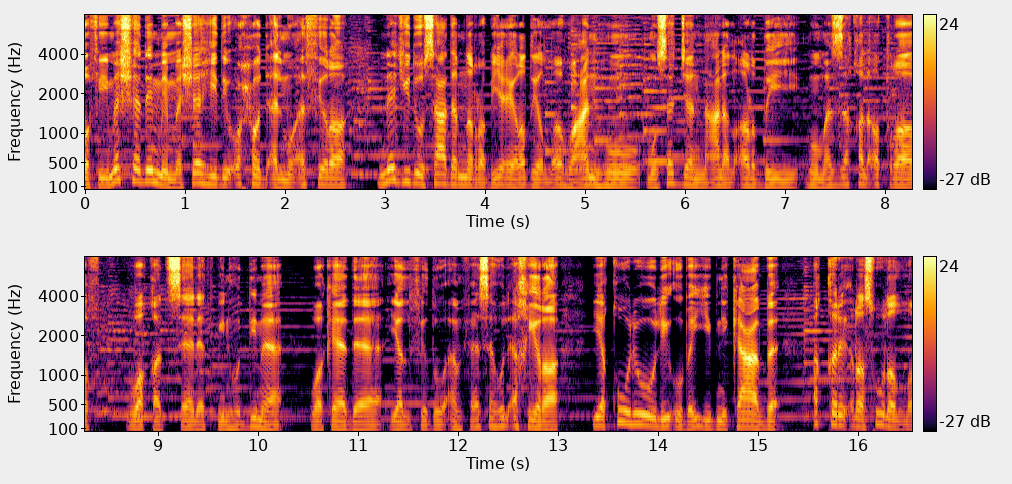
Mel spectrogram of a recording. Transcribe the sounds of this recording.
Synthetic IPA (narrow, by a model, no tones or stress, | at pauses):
wafiːmaʃhad̪mɪnmaʃaːɦɪd̪ʔʊħʊd̪ʔalmʊʔaθːɪɾˤa | nad͡ʒɪd̪saʕd̪abnɑrˤːɑbiːʕɾˤɑd̪ˤɨjalˤːɑːɦʊʕanɦʊmʊsad͡ʒːanʕalaːlʔɑɾˤd̪ˤɨmʊmazːɑqɑlʔɑ̰t̪ˤɾˤɑːfwɑqɑd̪saːlat̪mɪnhʊd̪ːɪmaːʔ | wakaːd̪ajɑlfɨd̪ˤʔa̰nfaːsahʊlʔaxiːɾa | jɑquːllɪʔʊbajːɪbnɪkaʕbʔɑqɾɪʔɾˤɑsuːlalˤː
